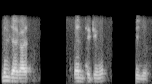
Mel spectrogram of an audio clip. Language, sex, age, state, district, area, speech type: Urdu, male, 18-30, Uttar Pradesh, Saharanpur, urban, conversation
